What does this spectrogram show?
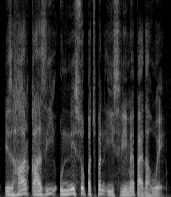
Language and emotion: Urdu, neutral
